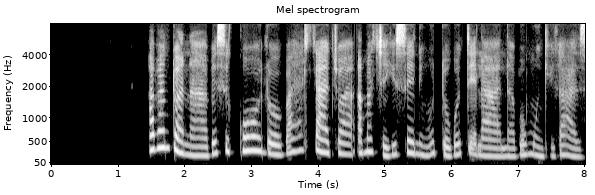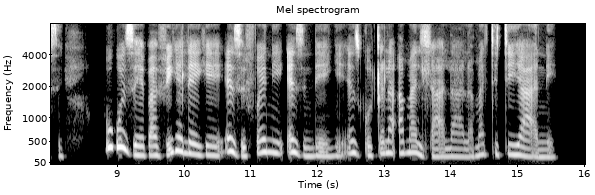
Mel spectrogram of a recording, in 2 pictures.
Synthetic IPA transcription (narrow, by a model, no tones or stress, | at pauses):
aβantʼwanaβesiɣɔlɔβajaɬat͡ʃʼwaamad̥ʒ̥ʱeɣiseniŋɔd̥ʱɔɣɔtʼɛlalaβomoŋiɣazi | uɣuzɛβaviɣɛlɛɣɛezifweniʔezineŋḭʔeziɡ̥ʱɔǃɛlaʔamaɮalalamatʼitʼijaːnɛ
